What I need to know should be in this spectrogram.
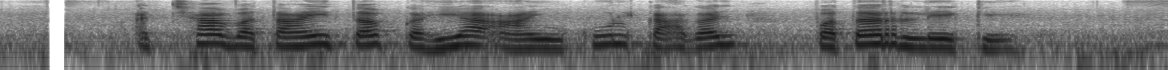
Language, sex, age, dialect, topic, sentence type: Bhojpuri, female, 41-45, Western, banking, question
